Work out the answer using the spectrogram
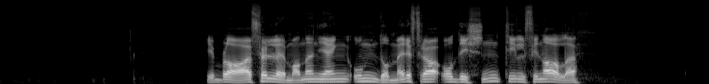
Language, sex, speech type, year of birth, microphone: Norwegian, male, read, 1978, Shure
